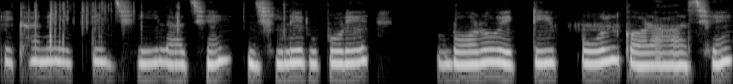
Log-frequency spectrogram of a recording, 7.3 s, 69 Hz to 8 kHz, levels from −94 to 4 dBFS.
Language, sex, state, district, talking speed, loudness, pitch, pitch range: Bengali, female, West Bengal, Dakshin Dinajpur, 100 wpm, -27 LUFS, 225 Hz, 215-245 Hz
